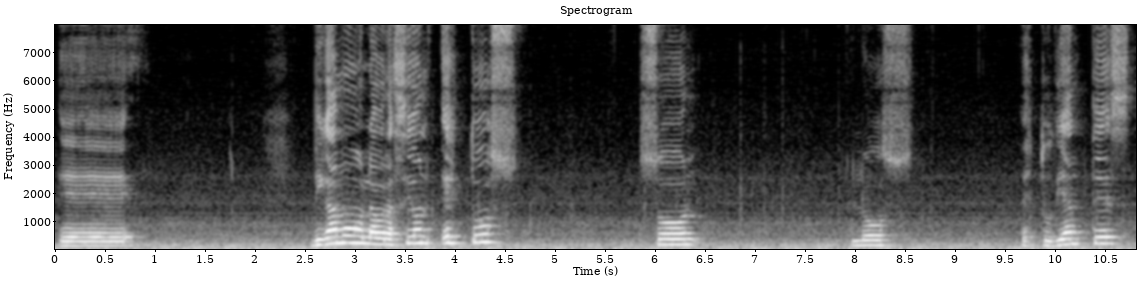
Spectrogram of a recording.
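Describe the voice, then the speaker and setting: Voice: mid-range voice, expressive, extremely slow, long pauses, dark tone, roomy sound, a little hiss or hum. Hesitant teacher. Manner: hesitant, repeats words while thinking aloud. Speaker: Hebrew teacher. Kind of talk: online language lesson.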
